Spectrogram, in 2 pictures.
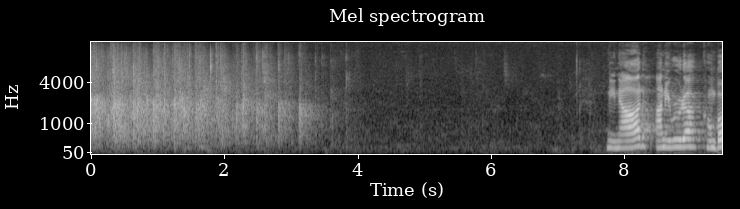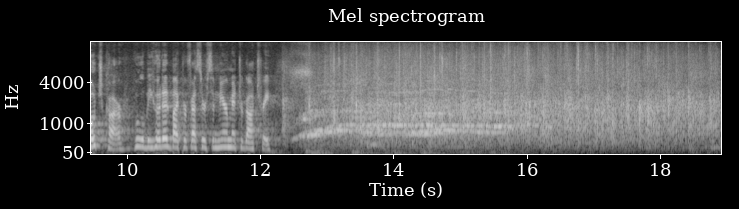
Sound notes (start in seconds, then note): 12.3 cheering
